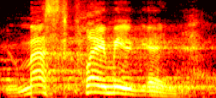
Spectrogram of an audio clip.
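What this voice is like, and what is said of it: Russian-German hybrid accent. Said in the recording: “I don't know what the fuck his accent is ... It's like some Russian-German hybrid or something.”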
